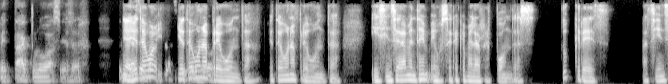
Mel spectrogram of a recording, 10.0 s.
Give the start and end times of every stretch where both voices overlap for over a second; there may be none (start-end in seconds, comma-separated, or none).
1.8-3.3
